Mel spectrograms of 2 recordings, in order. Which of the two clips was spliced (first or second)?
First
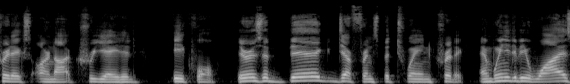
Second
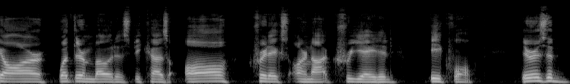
first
